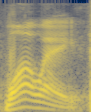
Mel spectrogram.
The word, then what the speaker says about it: Huawei: Speaking of mispronunciation, let's talk about Huawei. – Huawei. – Thank you.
